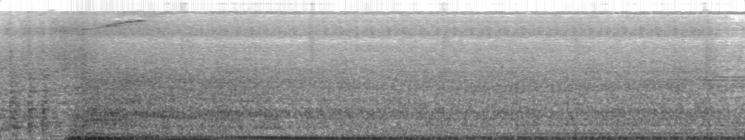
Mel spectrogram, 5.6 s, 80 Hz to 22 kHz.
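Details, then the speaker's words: BMW N62 V8 after PCV/CCV valve diaphragm replacement, as the old diaphragm was almost torn: quick crank and catch, then settles into a smooth, even idle with no stumble or hunting. "it should idle better than before and the tailpipe should stop smoking if it did before this"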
